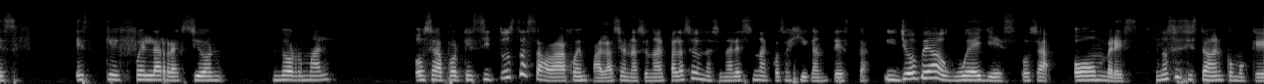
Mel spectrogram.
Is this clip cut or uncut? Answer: cut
